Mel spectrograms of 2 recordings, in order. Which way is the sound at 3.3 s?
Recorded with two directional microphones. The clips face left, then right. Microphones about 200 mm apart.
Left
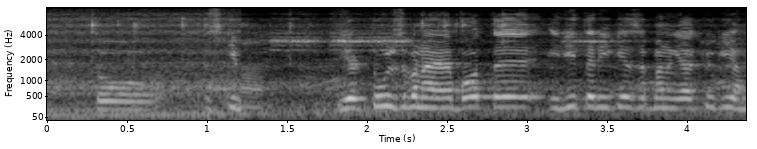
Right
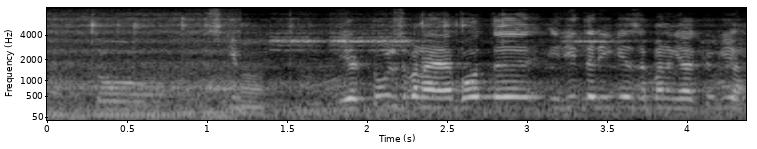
50° left (ahead or behind).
